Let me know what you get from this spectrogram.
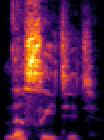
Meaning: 1. to satisfy, to satiate, to sate 2. to saturate
- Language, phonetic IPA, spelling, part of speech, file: Russian, [nɐˈsɨtʲɪtʲ], насытить, verb, Ru-насытить.ogg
